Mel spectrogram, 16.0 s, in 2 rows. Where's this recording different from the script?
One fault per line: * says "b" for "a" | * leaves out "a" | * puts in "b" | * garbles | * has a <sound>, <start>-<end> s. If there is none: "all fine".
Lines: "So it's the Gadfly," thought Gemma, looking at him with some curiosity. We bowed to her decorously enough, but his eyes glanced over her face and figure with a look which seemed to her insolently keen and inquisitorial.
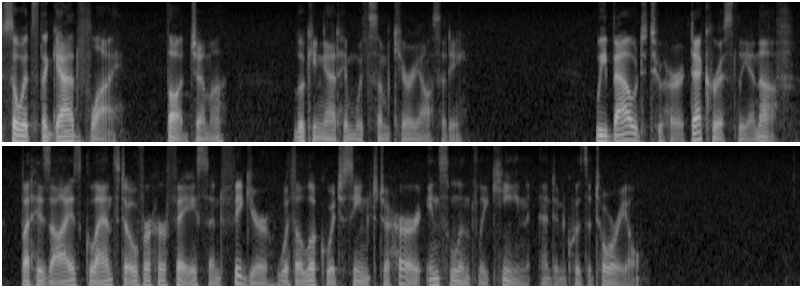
all fine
